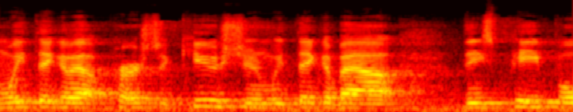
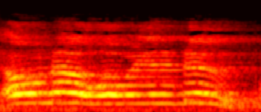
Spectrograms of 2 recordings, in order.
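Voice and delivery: mock panic; 11 semitones higher, faster than usual. Voicing panicked Israelites.

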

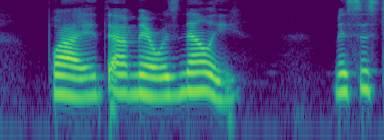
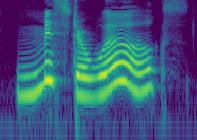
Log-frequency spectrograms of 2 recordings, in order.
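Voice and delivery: slow, drawn-out startled question; weird delivery; 3 semitones higher, 4 dB louder, much slower than usual. A narrator's reading. Scarlet questions surprising news, oddly drawn-out delivery. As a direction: stretch the name out oddly in disbelief. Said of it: "Oh, that was said weird".

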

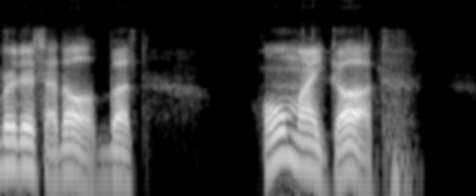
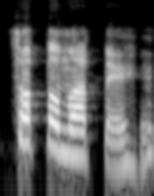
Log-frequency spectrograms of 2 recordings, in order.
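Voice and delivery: quoted Japanese, higher and louder; Japanese pronunciation; 7 semitones higher, 7 dB louder, slower than usual. Retold or imitated. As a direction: call it out in Japanese like the rat sensei. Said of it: "in Japanese".

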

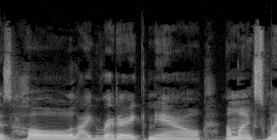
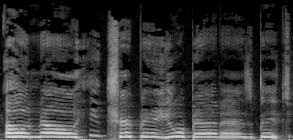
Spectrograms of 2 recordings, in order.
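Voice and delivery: much higher, loud gushing reassurance; hype girl; 12 semitones higher, 6 dB louder than usual. Retold or imitated. Woman hyping up drunk stranger in bathroom, high and gushing. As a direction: cheer her up in a high party voice.

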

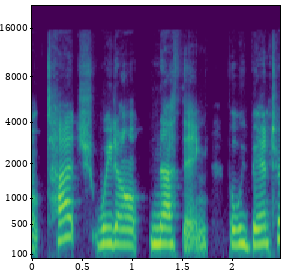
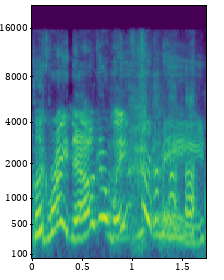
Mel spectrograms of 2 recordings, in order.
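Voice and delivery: high, loud laughing recoil; laughing disgust; 9 semitones higher, 5 dB louder than usual. Retold or imitated. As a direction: laugh while shooing him away.

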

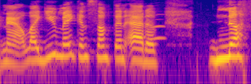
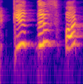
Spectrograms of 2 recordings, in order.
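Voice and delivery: disgusted outburst. Retold or imitated. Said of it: "I was like".

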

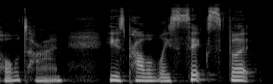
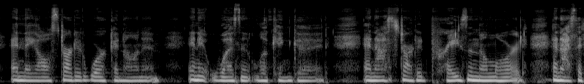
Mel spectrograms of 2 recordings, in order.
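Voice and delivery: ordinary delivery

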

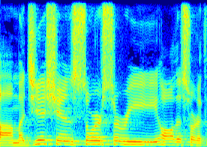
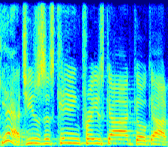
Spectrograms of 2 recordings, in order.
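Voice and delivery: higher, offhand church cheer; casual cheering; 6 semitones higher than usual. Acted. Pastor voicing how Westerners hear the phrase, casual cheering. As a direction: toss it off like an easy slogan. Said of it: "we have this idea".

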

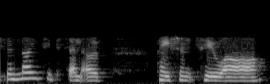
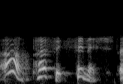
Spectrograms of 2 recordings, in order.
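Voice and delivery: pleasantly surprised; 12 semitones higher than usual. Retold or imitated. Patient finding the blood test already done, high and surprised. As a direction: sound delighted it's already over.

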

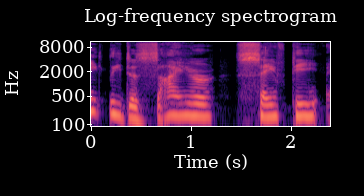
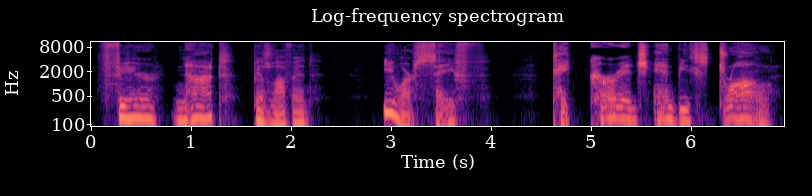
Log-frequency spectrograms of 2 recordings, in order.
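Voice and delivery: tender blessing; 4 semitones lower, slower than usual. Shown as a demonstration. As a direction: lower your voice to reassure. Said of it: "telling them perhaps in these beautiful words".

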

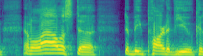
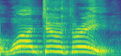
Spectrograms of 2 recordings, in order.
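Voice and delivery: high, loud count; loud countdown; 8 semitones higher, much slower than usual. Real, not acted. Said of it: "here we go".

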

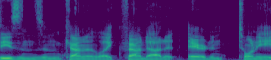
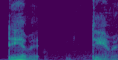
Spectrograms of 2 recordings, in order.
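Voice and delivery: mock little curse, softly under the breath; imitating a toddler; 4 semitones higher, 12 dB quieter than usual. Parent imitating two-year-old running round the house, soft toddler swearing. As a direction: softly mimic a small child's cursing. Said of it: "she runs around the house now and says".

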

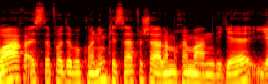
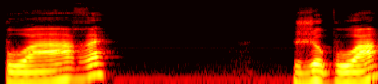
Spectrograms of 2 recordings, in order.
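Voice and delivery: repetition drill; much slower than usual. Shown as a demonstration. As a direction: clear conjugation read for repeating. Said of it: "répétez après moi".

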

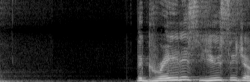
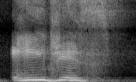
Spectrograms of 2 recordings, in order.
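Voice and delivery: louder; 2 semitones higher, 4 dB louder than usual. Acted. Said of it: "dramatic reveal".

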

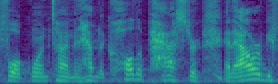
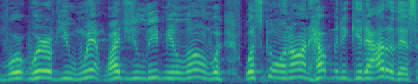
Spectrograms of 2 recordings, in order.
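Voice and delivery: rising, louder desperate plea, climbing higher; crying out to God; 6 semitones higher, 8 dB louder than usual. Retold or imitated. Preacher reliving crying out to God in grief, loud anguished plea. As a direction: pour out an anguished complaint, pitch and volume building. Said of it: "I was crying out".

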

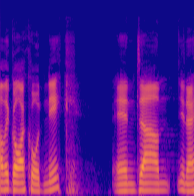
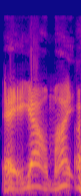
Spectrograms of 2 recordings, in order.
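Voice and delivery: deep-voiced bloke; 3 semitones higher, 3 dB louder than usual. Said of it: "he's just got a real deep voice".

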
